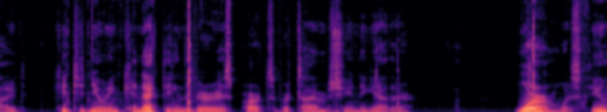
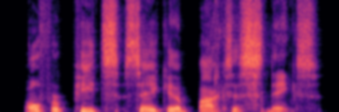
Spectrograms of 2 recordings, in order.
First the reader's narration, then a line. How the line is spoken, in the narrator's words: Worm said loudly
